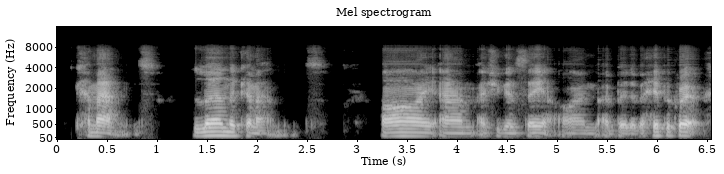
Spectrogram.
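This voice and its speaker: A man with a Leicester accent talks at a very slow pace. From Leicester, England. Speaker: webinar presenter on assistive technology. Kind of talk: webinar presentation. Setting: office on his own.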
